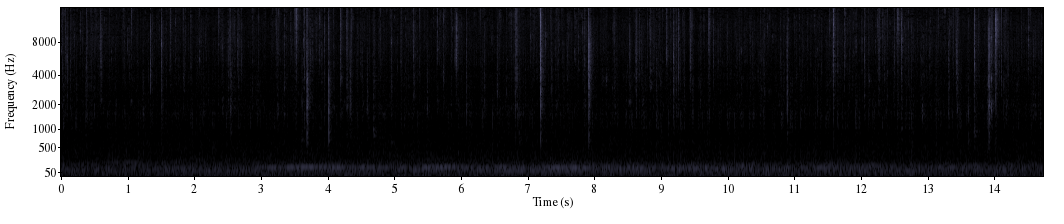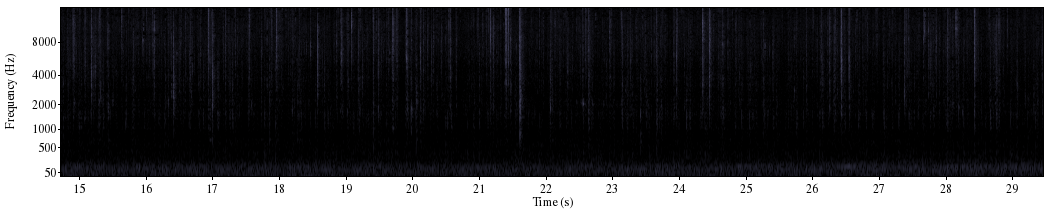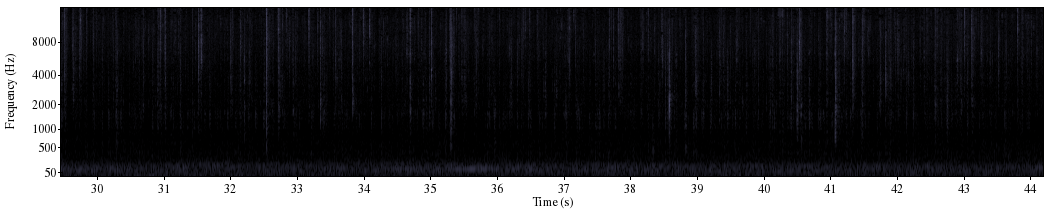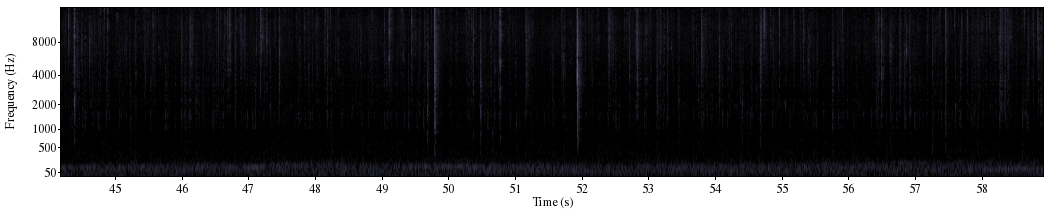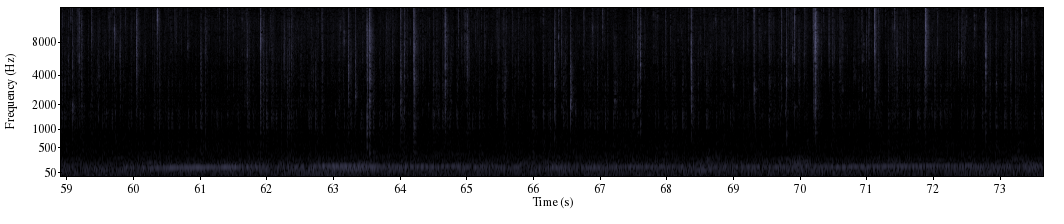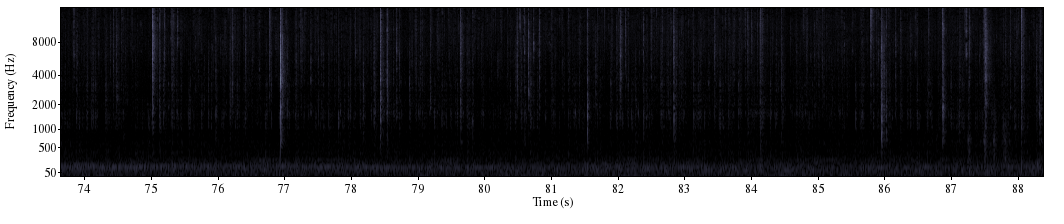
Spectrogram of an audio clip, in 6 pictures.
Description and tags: Recorded: Tascam HD-P2 and Rode NT4.
You can hear train on the back side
